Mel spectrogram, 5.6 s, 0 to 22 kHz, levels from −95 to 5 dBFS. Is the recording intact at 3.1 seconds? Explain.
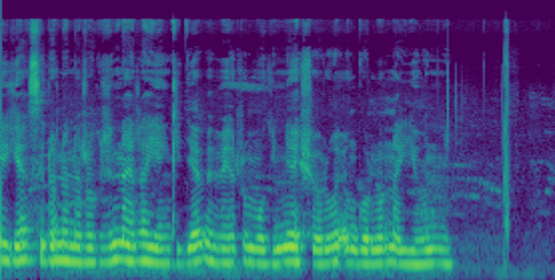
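Yes, at 3.1 seconds the speech plays through cleanly, with no dropout, click, distortion or other break in the audio at that moment.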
